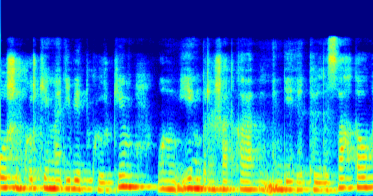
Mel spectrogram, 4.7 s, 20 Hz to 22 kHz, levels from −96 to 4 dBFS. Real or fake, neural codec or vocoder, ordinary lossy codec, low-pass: fake; autoencoder, 48 kHz, 32 numbers a frame, DAC-VAE, trained on Japanese speech; none; 9.9 kHz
